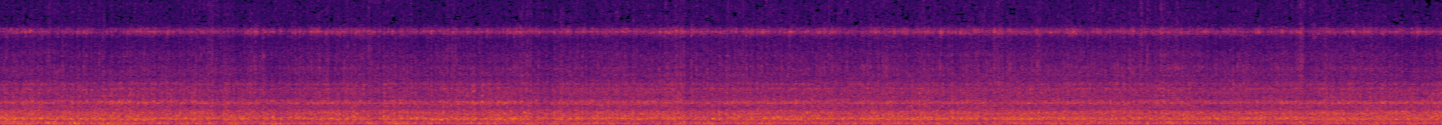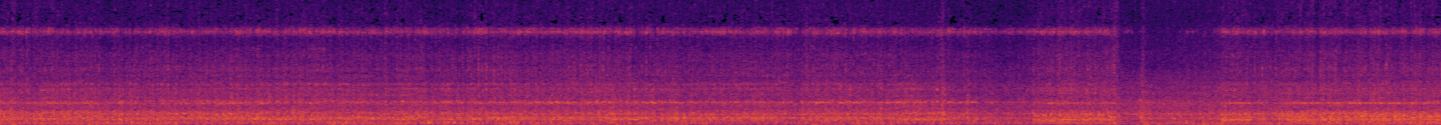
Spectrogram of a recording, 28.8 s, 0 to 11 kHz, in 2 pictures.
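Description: Rail-mounted golf cart running along railway track: a steady rolling noise of its wheels on the rails with a constant high-pitched ringing whine, easing briefly about 24 seconds in.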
